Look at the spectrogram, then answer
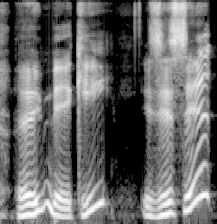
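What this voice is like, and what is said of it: Imitates Goofy cartoon dog voice. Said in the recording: “do a Goofy impersonation”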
